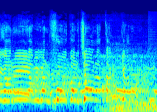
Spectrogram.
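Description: A man's voice over music, with a low rumble coming in near the end.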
